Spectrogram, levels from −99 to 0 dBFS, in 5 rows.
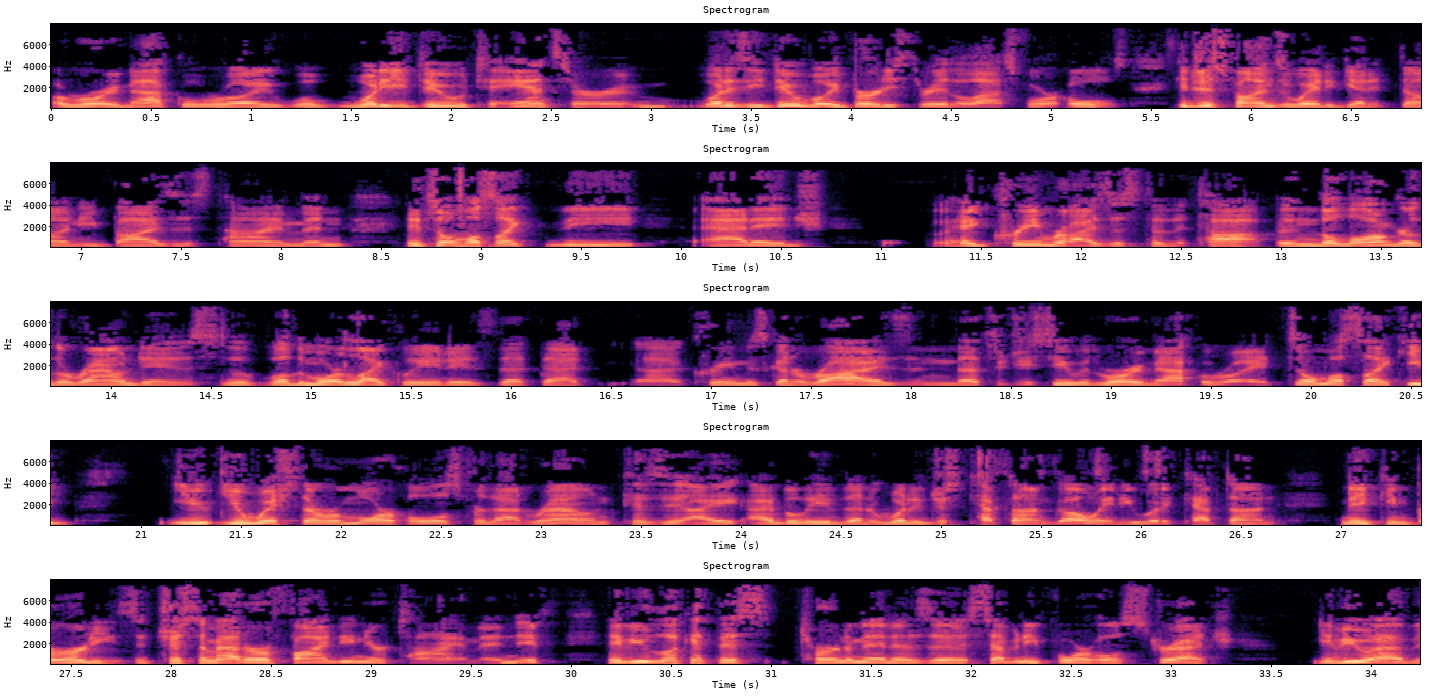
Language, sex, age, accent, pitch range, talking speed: English, male, 30-49, American, 120-180 Hz, 235 wpm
